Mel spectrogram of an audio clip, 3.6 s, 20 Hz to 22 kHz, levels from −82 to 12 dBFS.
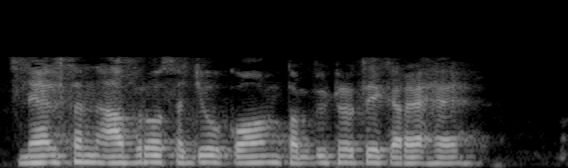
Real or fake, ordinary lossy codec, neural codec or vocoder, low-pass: fake; MP3, 32 kbps; codec, 16 kHz, 4 kbps, X-Codec, WavLM features, trained on Multilingual LibriSpeech; 5.4 kHz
